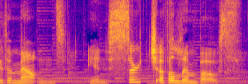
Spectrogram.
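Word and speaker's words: Όλυμπος: mountains in search of O limos not to be confused with olympos where the Greek gods rule a limos pronounced with a B is not only one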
